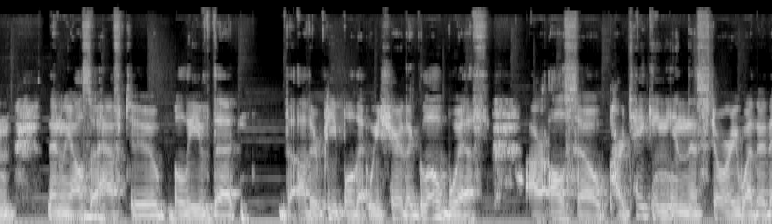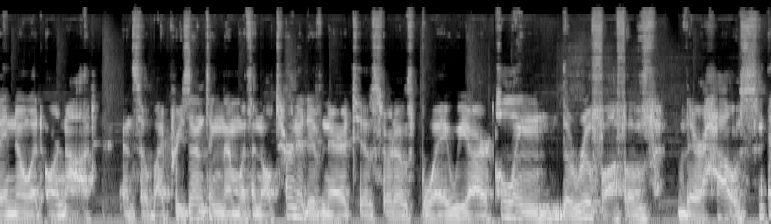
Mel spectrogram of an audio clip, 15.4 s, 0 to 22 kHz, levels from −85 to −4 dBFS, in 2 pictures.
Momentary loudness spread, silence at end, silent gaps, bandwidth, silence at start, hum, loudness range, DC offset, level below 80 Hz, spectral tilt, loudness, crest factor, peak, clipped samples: 3 LU; 0 s; none; 19 kHz; 0 s; none; 1 LU; under 0.1%; -38 dBFS; -4.5 dB/octave; -18 LUFS; 14 dB; -4 dBFS; under 0.1%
